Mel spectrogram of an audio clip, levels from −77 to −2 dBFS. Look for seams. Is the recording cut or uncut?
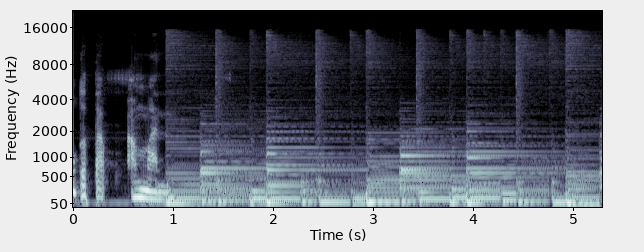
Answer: cut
